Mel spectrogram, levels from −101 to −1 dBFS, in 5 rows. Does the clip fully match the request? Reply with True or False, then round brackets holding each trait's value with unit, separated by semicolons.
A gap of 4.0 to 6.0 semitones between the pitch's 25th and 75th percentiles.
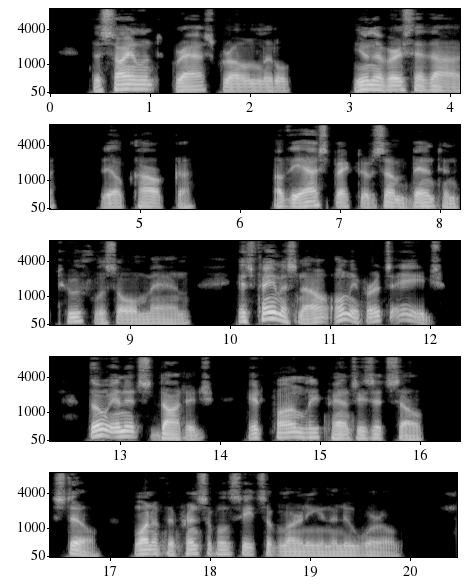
True (5.1 semitones)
